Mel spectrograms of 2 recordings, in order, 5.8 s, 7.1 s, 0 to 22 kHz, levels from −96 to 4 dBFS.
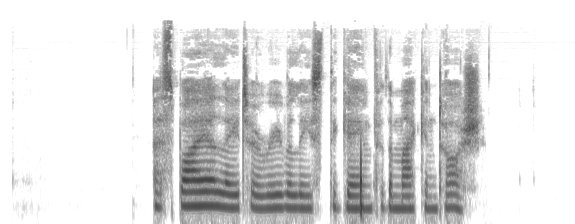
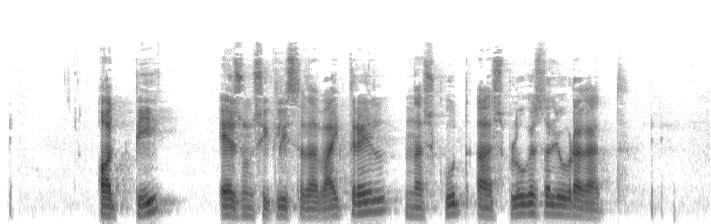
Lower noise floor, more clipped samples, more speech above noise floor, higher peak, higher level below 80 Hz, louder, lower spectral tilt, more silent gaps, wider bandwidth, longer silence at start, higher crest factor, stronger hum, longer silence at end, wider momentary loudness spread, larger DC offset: first, -84 dBFS vs -78 dBFS; neither; about the same, 55 dB vs 52 dB; about the same, -4 dBFS vs -2 dBFS; about the same, -72 dBFS vs -74 dBFS; about the same, -28 LUFS vs -26 LUFS; about the same, -2.5 dB/octave vs -3.5 dB/octave; neither; first, 15.5 kHz vs 11.5 kHz; first, 1.55 s vs 1 s; about the same, 26 dB vs 26 dB; neither; second, 0.95 s vs 1.1 s; about the same, 8 LU vs 9 LU; neither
